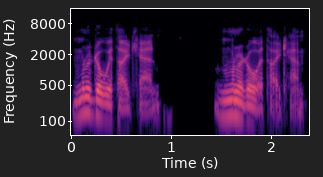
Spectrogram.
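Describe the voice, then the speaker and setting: A man's voice: medium pitch, lively intonation, very fast, fairly bright tone, no room sound, highs cut off. A man hosting a game stream with casual, playful chat, often breaking off and restarting his sentences. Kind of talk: casual gaming livestream chat, reading game text aloud.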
